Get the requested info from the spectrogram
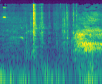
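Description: Hens giving a drawn-out call that starts about three-quarters of the way in, over low rumble from a handheld phone and a single click.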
